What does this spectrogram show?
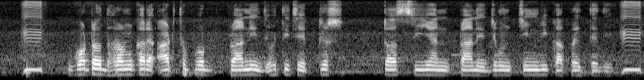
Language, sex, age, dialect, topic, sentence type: Bengali, male, 18-24, Western, agriculture, statement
